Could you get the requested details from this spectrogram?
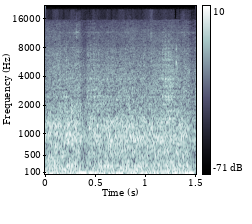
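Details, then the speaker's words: Van on a test drive after all brakes were replaced and the pads were reworked: only a steady low road rumble, no squeal or scrape from the wheels; the earlier noise is gone and the brakes run quiet, though the owner is cautious it may return. "now it appears to have solved the problem like that noise is no longer there which is great"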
